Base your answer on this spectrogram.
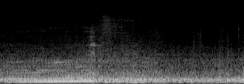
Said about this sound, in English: Turbo noises.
